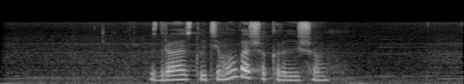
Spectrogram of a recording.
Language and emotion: Russian, neutral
